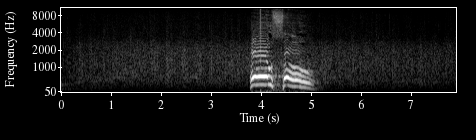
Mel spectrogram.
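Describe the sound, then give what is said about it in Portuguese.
An audience claps steadily throughout to applaud the King, a dense, even patter of many hands, while a man's voice briefly rises loudly over the applause in the middle. “eu sou, eu sou, aleluia, louvado seja ao nome do Senhor, eu sou, aplauda o Rei.”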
